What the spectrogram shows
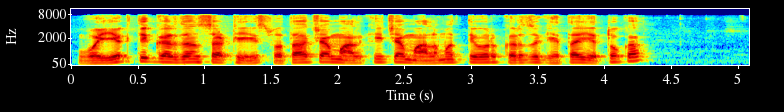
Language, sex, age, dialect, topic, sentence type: Marathi, male, 51-55, Standard Marathi, banking, question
